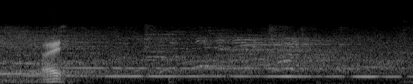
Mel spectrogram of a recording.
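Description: Faint music with long held notes over the steady background noise of an ice arena during a stoppage in play, after one brief spoken word near the start.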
